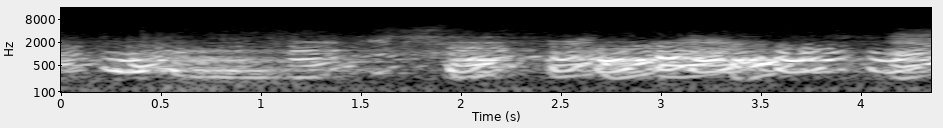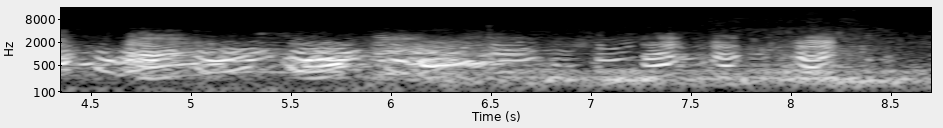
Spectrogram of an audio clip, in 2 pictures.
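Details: Steller sea lions at Cowichan Bay, Vancouver Island, Canada, calling in a dense chorus of overlapping harmonic, bending barks and groans, several animals at once, with brief quieter gaps near two and four seconds.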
